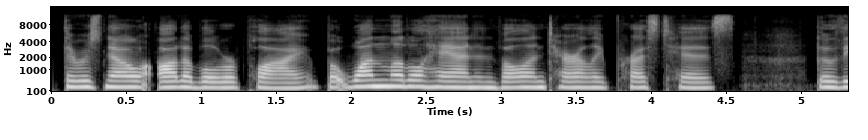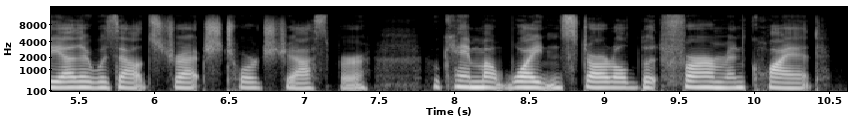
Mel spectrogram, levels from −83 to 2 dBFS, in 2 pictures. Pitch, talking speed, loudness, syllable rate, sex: 205 Hz, 165 wpm, -17 LUFS, 5.2 syllables/s, female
